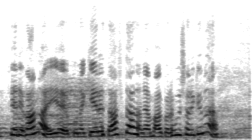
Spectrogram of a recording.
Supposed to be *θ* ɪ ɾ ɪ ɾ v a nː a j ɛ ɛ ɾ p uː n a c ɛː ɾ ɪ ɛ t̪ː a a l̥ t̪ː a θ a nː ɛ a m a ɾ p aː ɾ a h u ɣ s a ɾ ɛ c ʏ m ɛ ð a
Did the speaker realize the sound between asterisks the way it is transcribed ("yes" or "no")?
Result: no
